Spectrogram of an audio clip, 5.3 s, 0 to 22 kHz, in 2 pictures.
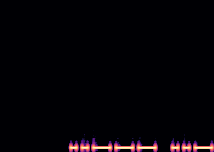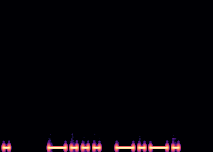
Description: Morse code, heard as a keyed tone, about 17 wpm, 700 Hz. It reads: 2F BC
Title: Field Day Exchanges Encore - 17wpm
